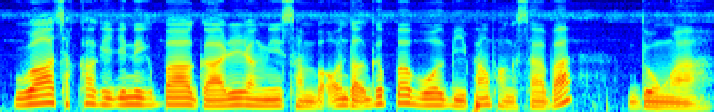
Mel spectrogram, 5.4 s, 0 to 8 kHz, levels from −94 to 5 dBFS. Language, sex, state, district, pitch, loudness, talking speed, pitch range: Garo, male, Meghalaya, South Garo Hills, 125 Hz, -18 LUFS, 100 wpm, 105-140 Hz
